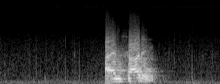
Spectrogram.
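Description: An elderly man speaks briefly.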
